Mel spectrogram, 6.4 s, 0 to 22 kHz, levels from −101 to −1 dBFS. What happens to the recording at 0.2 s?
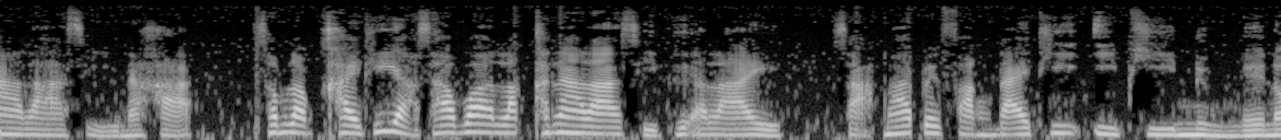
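At 0.2 s the overdone noise removal that runs through the whole clip is already audible. The suppressor cuts any band near its noise estimate almost to nothing, so the background falls to twinkling near-silence.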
